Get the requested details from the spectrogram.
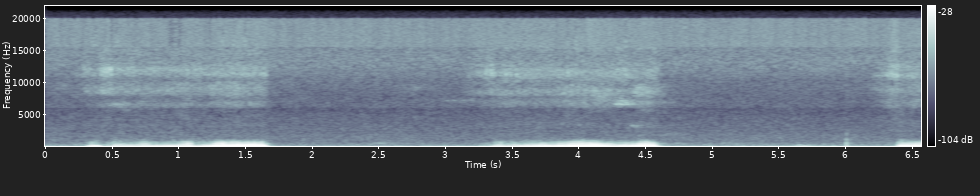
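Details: Dog snoring during a nap: soft, fluttering snores with each breath, two clear breaths and the start of a third in a quiet room.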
